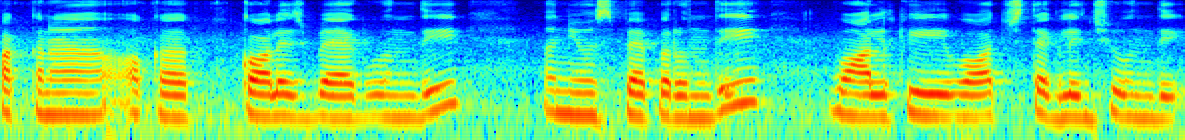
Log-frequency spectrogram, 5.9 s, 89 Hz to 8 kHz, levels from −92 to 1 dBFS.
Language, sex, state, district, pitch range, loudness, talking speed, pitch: Telugu, female, Andhra Pradesh, Visakhapatnam, 190-210 Hz, -18 LUFS, 130 wpm, 200 Hz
